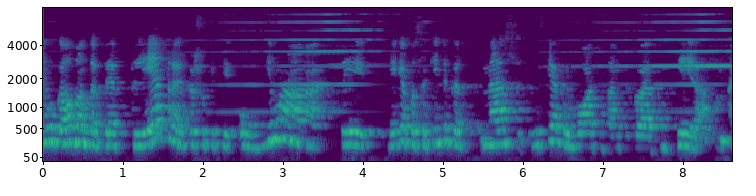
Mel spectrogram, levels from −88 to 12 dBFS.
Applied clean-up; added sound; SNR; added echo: classical method WPE with log-MMSE.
